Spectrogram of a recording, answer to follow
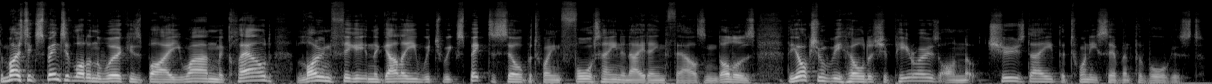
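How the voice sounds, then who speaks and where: A man with an Australian accent at medium pitch and a fairly quick pace, with very wide pitch swings, on a very clean recording with a silent background. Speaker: podcast host. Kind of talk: scripted-style podcast presenting. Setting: studio. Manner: chatty, friendly.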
